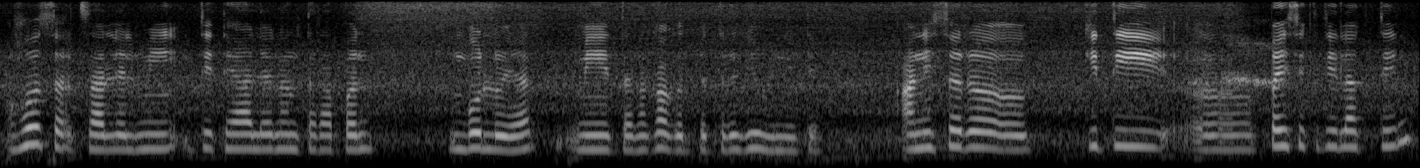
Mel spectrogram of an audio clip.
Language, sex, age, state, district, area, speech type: Marathi, female, 18-30, Maharashtra, Satara, rural, spontaneous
